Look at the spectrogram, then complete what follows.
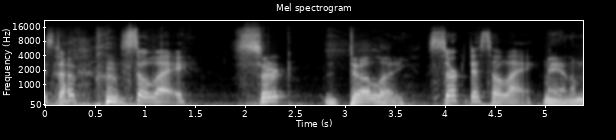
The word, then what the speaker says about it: Cirque du Soleil: Let me pronounce. Amaluna. Yeah, but the Cirque du Soleil.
